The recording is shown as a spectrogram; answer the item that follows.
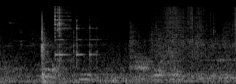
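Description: A white ceramic rice bowl and chopsticks clinking as they are set down on a table: one sharp clink about half a second in, with a short ring, then a few lighter clinks.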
